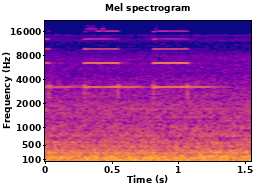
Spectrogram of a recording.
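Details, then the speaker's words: HR17 with a replaced motor controller (earlier error 1C40), showing no error codes but no drive functions; short high beeps about twice a second over a low hum give a motion alarm, caused by crossed motor phase cables. "so we have a motion alarm and interestingly I had symbol showing here that motor is taking the current on each cable"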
